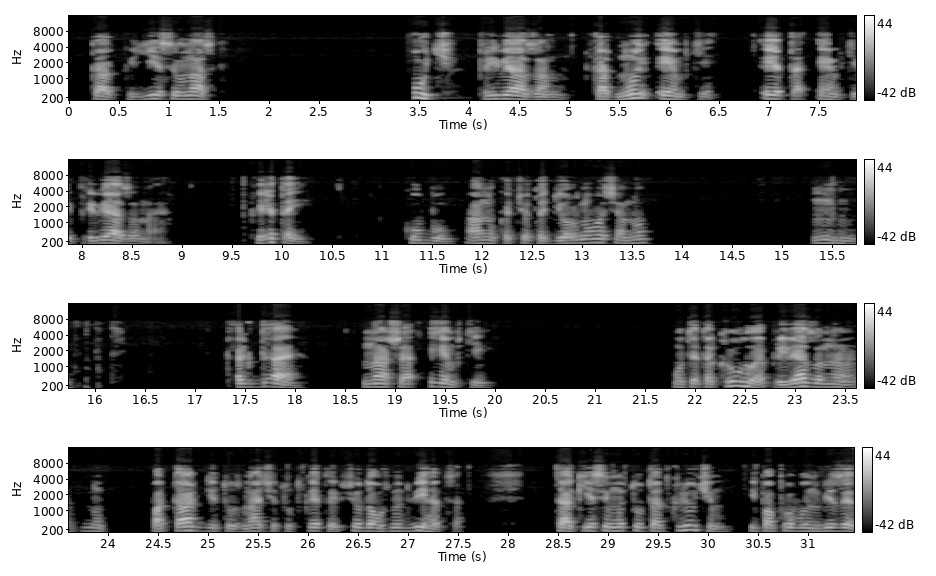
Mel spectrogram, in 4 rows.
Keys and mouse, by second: 4.8 click, 6.9 click, 8.2 shift+click, 9.4 ctrl+p, 12.4 click, 13.8-15.1 drag, 16.1 ctrl+z, 17.8 click, 18.9-19.3 shift+middle drag, 25.9 click, 27.7 click, 30.4 click.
